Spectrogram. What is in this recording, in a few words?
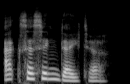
Accessing Data British Female Voice; human voice; Sci Fi Voice; spoken word; Andrew Fleming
